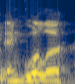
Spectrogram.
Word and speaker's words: Anguilla: In the beginning, just go through kind of your pathway into medicine from Anguilla. I said that correctly, right? – Thank you for saying it correctly.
